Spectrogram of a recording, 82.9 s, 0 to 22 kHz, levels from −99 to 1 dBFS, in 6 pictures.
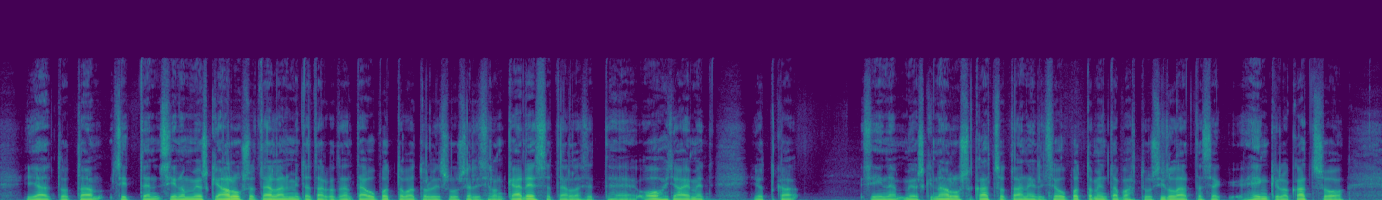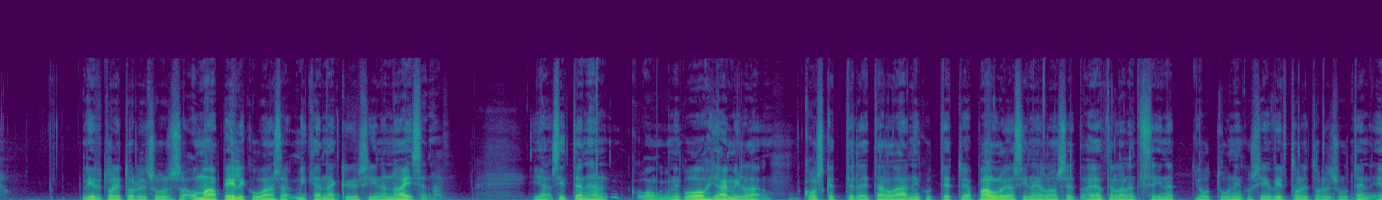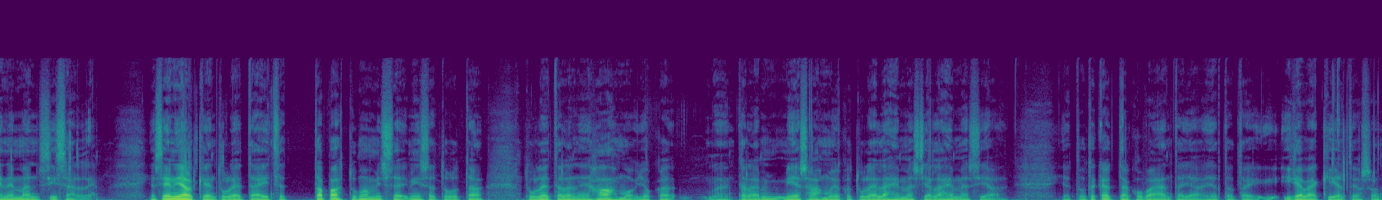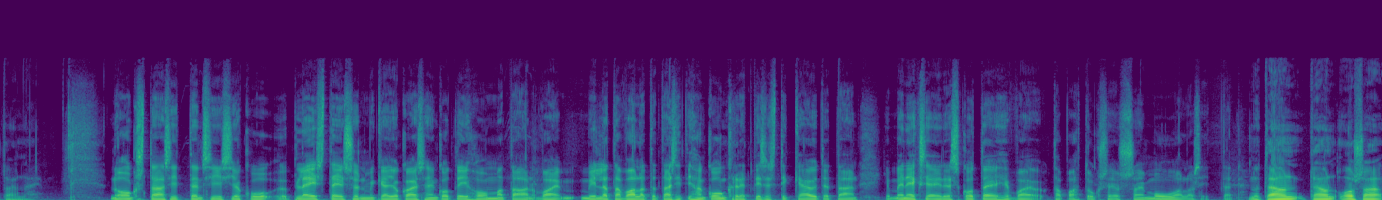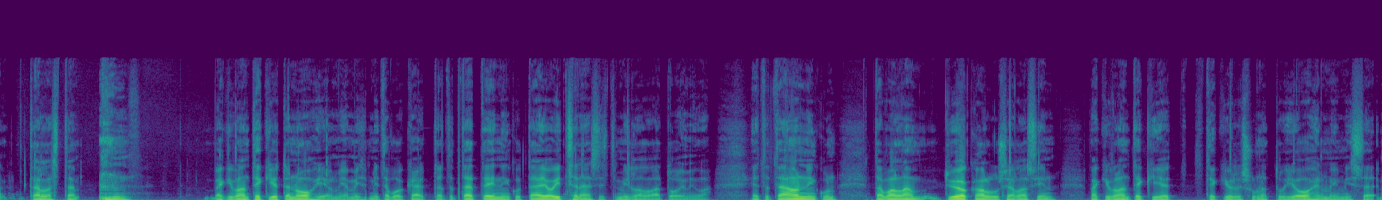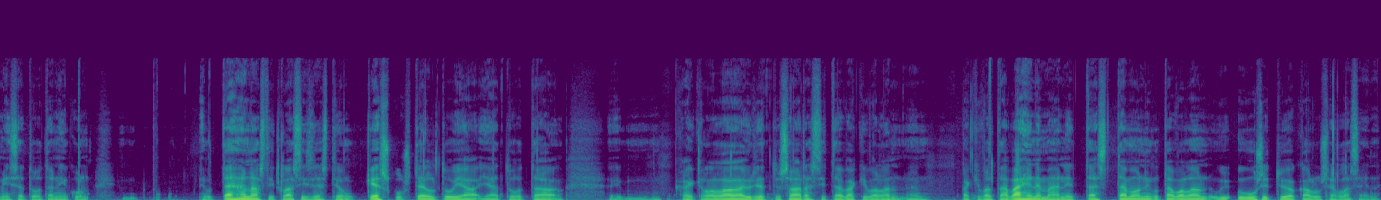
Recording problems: none

